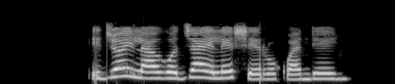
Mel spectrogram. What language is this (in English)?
Taita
